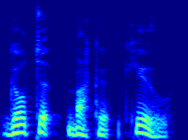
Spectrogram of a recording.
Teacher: There's something catching the back of the throat there for the glottal stop.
